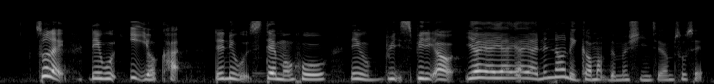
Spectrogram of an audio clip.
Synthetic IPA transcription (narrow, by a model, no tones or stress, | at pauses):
solaɪk̚dewudit̚jɔkʰa̰t̚ | d̥ɛ̃newṵdstɛ̃məhol | dɛ̃njwubɹĩspiditaʊt̚jajajajajãdɛ̃nːawdeɡãmap̚dəməʃĩnsɛãɪ̃msosɛ̰t̚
